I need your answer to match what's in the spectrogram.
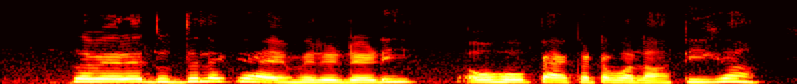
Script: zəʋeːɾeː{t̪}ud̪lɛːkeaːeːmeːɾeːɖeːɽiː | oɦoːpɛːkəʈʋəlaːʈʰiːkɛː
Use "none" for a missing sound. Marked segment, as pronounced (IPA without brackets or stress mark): d̪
